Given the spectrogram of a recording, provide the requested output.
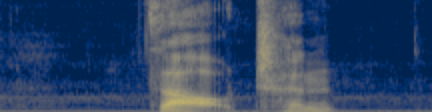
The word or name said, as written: zaochen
